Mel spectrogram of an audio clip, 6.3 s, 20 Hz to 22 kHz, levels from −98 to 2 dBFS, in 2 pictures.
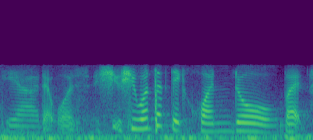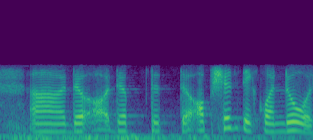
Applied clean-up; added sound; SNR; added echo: none; Thunder; 9 dB; none.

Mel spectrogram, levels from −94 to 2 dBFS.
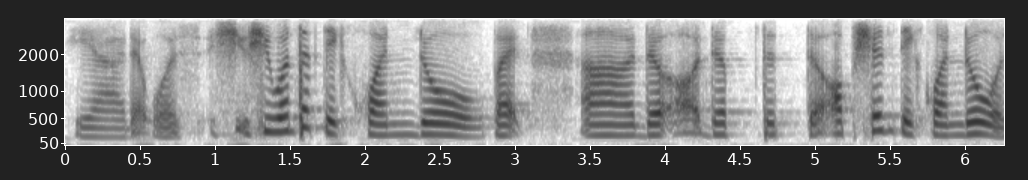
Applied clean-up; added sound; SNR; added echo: none; none; none; none.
